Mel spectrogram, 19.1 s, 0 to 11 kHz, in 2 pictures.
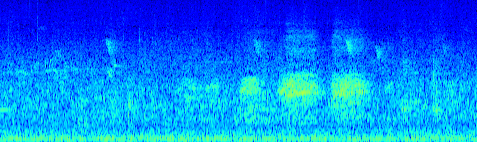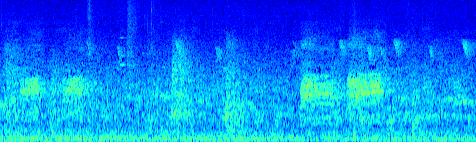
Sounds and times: distant sparse people activity 0.0 - 19.0
light traffic 0.0 - 19.0
crows 4.2 - 7.4
crows 9.9 - 11.4
crows 15.5 - 17.6

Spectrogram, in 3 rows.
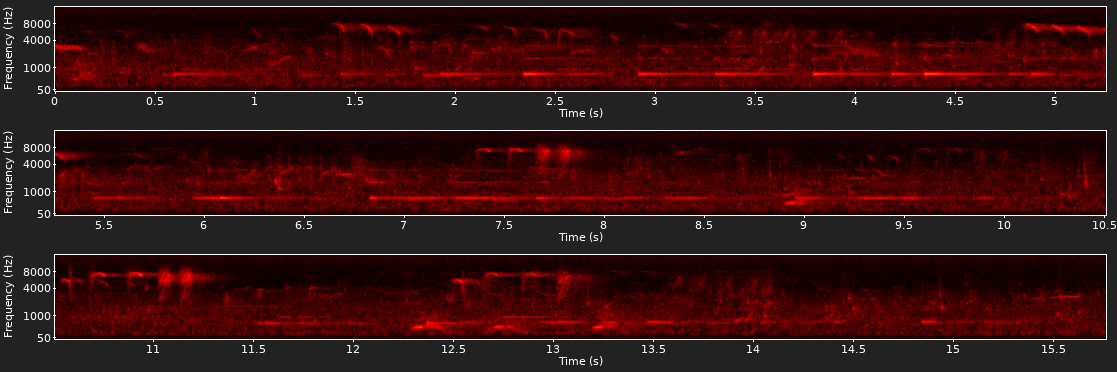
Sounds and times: dogs barking 0.0 - 0.7
birds singing 0.0 - 15.7
sheepbells 0.5 - 9.8
dogs barking 8.9 - 9.2
dogs barking 12.3 - 13.6

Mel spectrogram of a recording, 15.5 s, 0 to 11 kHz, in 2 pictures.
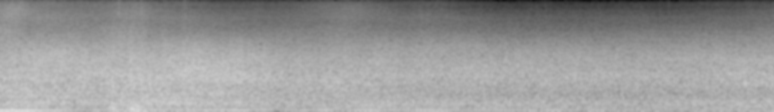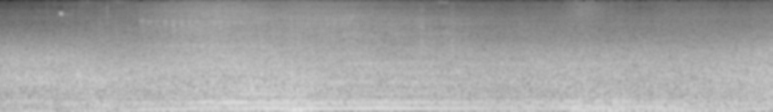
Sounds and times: Traffic 0.0 - 15.4
bus 0.0 - 15.4

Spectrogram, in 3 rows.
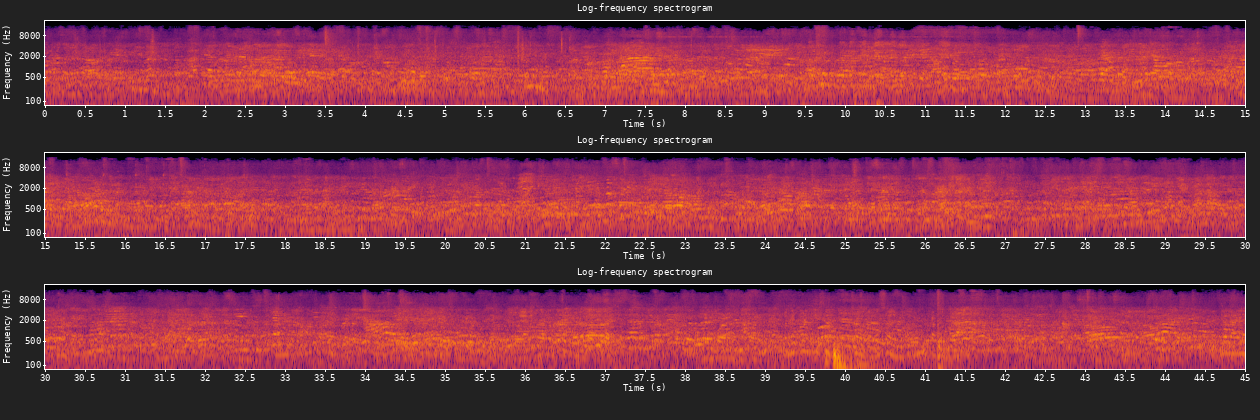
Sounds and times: Spanish speaking students 0.0 - 45.0

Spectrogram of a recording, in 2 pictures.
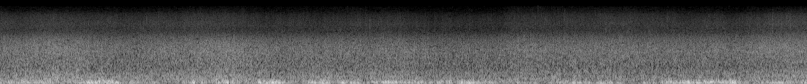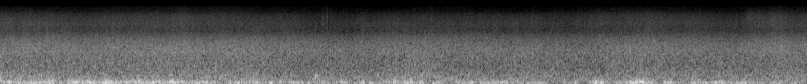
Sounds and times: Waves 0.0 - 16.1
Wind 0.0 - 16.1

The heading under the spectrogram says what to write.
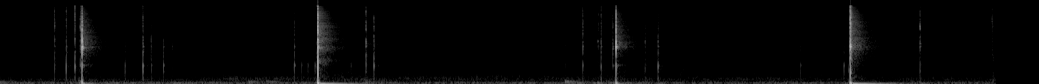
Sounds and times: flashlight switching on and off 0.5 - 1.8
flashlight switching on and off 2.9 - 3.9
flashlight switching on and off 5.7 - 6.7
flashlight switching on and off 8.0 - 9.4

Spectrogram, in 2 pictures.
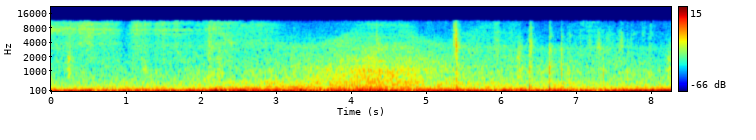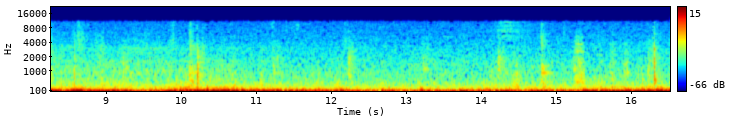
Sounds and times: ticking clock 0.1 - 3.5
cars passing 1.8 - 8.6
turning pages 5.4 - 8.1
ticking clock 8.1 - 9.4
ticking clock 12.1 - 12.5

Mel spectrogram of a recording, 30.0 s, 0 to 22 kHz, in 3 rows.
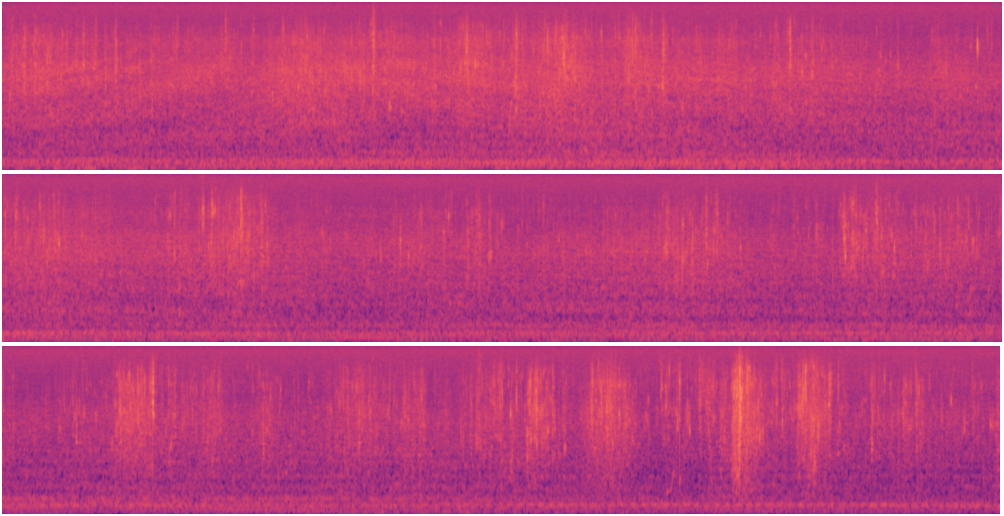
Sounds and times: boats passing by 0.0 - 29.9

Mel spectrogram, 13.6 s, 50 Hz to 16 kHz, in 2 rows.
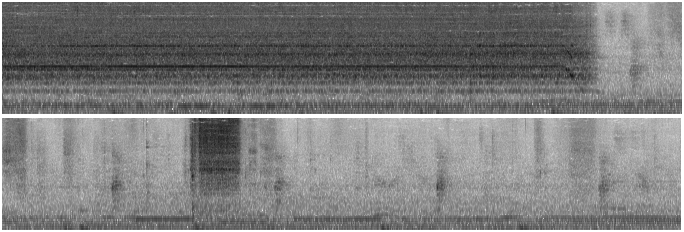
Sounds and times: coffee grinder 0.0 - 6.0
espresso machine 0.0 - 6.0
espresso machine 8.7 - 9.2

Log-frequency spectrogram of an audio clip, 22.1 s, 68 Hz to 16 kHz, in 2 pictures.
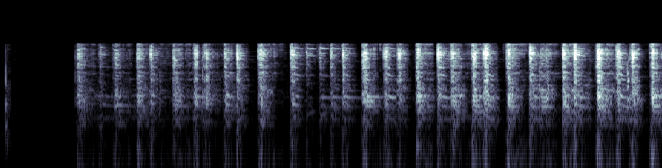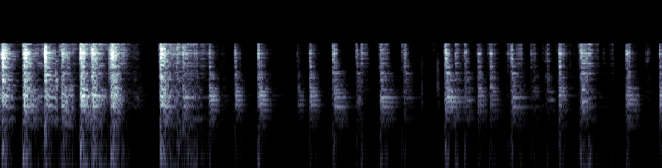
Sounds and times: guitar 1.2 - 22.0

